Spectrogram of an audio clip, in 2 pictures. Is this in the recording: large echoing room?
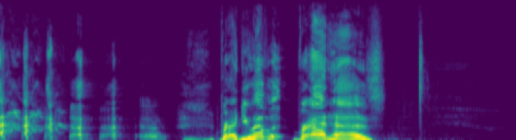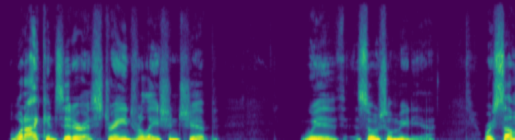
no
